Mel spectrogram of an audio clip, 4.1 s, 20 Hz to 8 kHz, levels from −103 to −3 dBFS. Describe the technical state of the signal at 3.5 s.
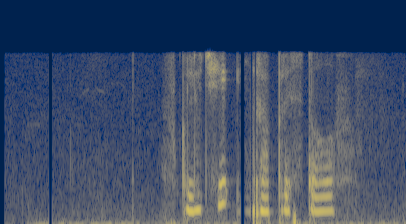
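At 3.5 s the signal is intact, with only the mild band-limited grain of a 32 kbit/s G.726 ADPCM telephone path working as it should.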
